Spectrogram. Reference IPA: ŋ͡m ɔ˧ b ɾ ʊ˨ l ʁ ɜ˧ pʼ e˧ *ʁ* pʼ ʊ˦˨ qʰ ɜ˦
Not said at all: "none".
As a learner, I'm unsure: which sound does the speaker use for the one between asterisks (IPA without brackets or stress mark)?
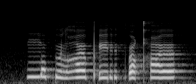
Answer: r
